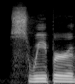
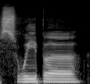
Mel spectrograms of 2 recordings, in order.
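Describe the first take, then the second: First: The final R sound is clearly pronounced. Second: The final R sound is dropped. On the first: "instead of saying, like, sweeper" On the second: "they'll say sweepa"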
